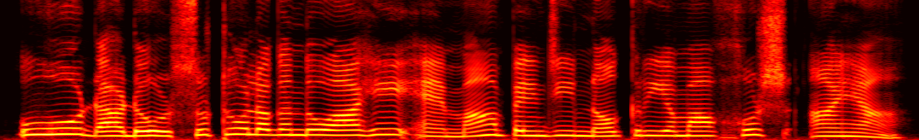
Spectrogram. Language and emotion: Sindhi, neutral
